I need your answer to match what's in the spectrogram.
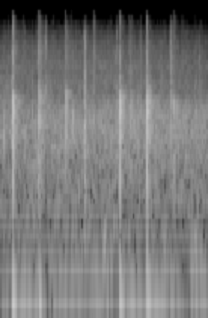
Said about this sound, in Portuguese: Palmas, Palmas pra, ele. pra ele.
